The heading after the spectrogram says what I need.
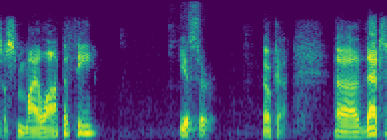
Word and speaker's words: myopathy: And uh tell me how how am I supposed to pronounce this? Myopathy.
